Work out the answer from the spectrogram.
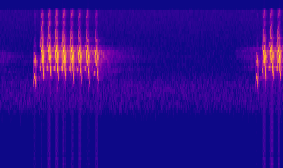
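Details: An American robin in the southern US in December gives a quick, high chattering burst of about eight sharp notes, then starts another after a two-second pause.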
